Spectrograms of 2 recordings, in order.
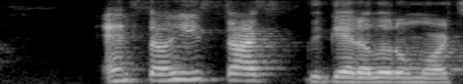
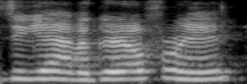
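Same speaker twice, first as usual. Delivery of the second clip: higher put-on asking voice; imitated prying question; 7 semitones higher, 3 dB louder than usual. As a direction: lift it high, imitating her question. Voices her teasing question.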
